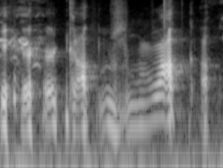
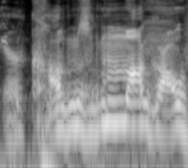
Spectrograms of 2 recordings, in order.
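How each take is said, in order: First: Slow whisper through laughter; laughing whisper. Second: Slow, drawn-out movie line; slow movie quote voice. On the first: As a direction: whisper it slowly, giggling. Quoting again, laughing. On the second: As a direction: drag out the quote slowly. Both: Retold or imitated.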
